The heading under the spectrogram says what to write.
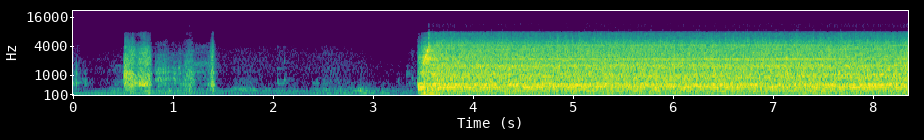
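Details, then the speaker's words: Air compressor after new pressure switch fitted, tank bled to zero: sudden start then steady loud fast even pump chug, no knocks or squeals; normal running. "Tank was bled down to absolute zero, so with the new switch in there, let's wait for air to come up. Starting to hear it huff and puff a little bit."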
